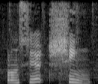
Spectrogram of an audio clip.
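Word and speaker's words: 秦: vem do nome dele, que em chinês se pronuncia Xin.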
